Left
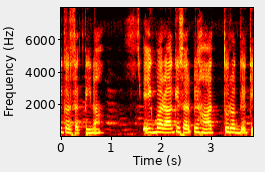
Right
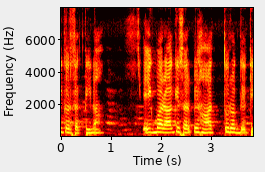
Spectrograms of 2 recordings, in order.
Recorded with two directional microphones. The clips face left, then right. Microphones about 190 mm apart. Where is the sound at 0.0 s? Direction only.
50° left (ahead or behind).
